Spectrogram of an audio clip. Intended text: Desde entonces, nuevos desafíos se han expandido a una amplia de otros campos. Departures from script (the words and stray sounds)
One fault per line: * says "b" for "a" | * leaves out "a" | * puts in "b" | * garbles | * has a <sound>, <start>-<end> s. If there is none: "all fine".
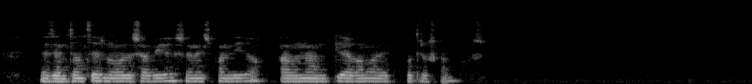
* puts in "gama"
